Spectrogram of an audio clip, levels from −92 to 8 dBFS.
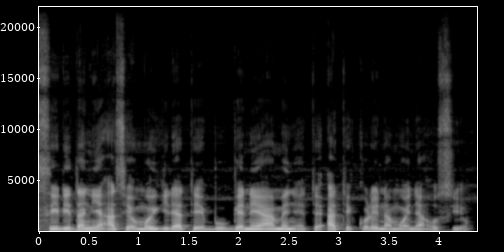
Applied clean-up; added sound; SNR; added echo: none; none; none; none.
